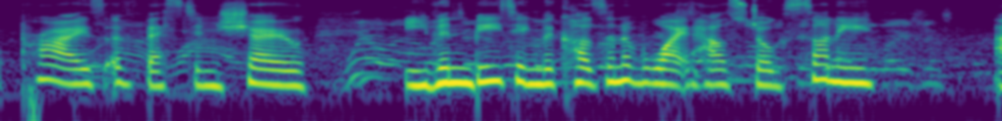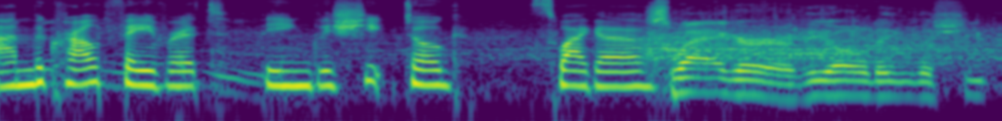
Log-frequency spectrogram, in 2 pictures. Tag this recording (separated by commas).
Speech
